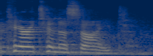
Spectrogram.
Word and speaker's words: keratinocyte: pronounce it that way how do you want to print out something that's built on the word keratin to me that's a keratinocyte but I you know I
